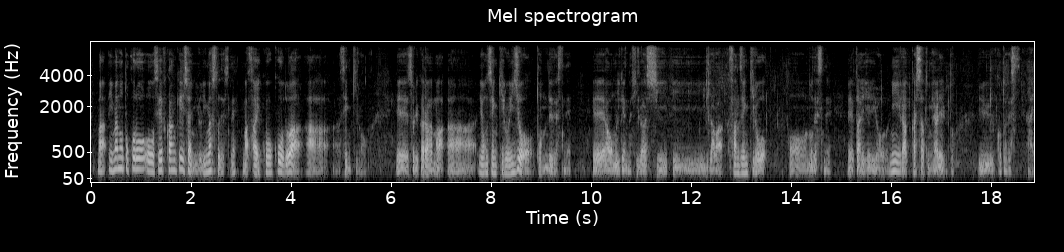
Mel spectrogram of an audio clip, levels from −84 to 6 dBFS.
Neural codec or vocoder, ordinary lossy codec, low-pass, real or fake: vocoder, 22.05 kHz, 80 mel bands, HiFi-GAN; AAC, 48 kbps; 7.2 kHz; fake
